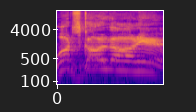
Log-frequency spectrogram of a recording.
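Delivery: big booming voice, pitched very high. Narrating a scene, a tusked figure approaching calls out in a booming voice. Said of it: "you hear this booming voice say".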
